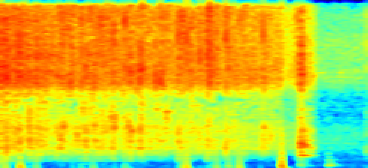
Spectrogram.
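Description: Garlic slices frying in one to two ladles of hot oil in a heated pan for a chivli greens dish: a continuous bright sizzle broken by sharp clacks of stirring, with no voices.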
